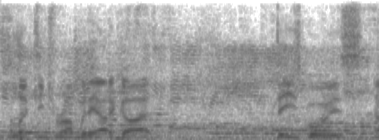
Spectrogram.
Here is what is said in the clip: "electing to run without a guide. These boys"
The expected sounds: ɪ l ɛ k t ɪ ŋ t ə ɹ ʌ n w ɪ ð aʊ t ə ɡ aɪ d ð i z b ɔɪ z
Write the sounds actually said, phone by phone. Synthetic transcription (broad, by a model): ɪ l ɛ k t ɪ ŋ t ə ɹ ʌ n w ɪ ð aʊ t ə ɡ aɪ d ð i z b ɔɪ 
